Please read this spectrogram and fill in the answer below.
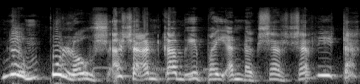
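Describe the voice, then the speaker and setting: At a very slow pace, a female-sounding voice performs a put-on character voice. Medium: audio drama.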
